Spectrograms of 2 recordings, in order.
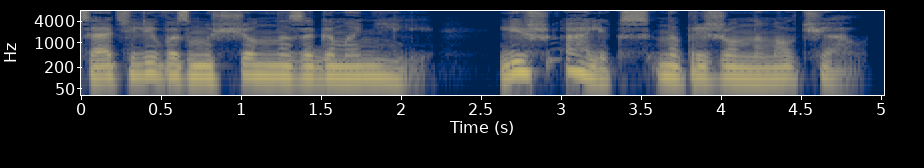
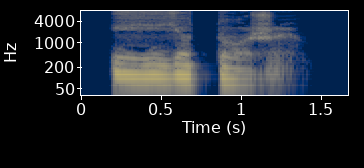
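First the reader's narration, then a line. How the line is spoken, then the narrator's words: Quiet agreement. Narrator (Russian): тихо согласился Алекс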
